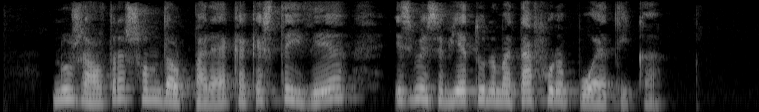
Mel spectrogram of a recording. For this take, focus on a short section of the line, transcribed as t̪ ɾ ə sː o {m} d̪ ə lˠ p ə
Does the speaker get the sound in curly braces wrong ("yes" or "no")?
no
